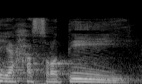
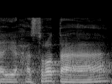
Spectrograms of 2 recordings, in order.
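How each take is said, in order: First: "Ya hasroti" said slowly, ending on a clear i; slow teaching read of "Ya hasroti"; original ending in i. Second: "Ya hasrota" said slowly, ending on an open a; slow teaching read of "Ya hasrota"; ending changed to a. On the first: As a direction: stretch "hasroti" and land on the i. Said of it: "Aslinya bahasa Arabnya". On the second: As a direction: stress the final a of "hasrota". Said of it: "kenapa kok dibaca". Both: Shown as a demonstration.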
